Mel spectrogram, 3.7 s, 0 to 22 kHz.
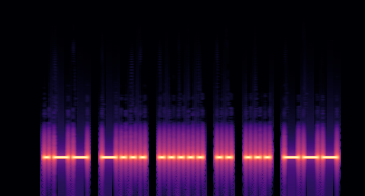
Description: Morse code, heard as a keyed tone, about 25 wpm, 700 Hz. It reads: WB5ISO
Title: USA Call Signs Repeated 3x 25wpm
